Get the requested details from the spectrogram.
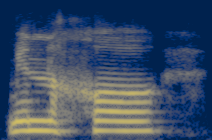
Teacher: huruf kho ada gesekan ya sedikit, meskipun sedikit tetap ada gesekan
